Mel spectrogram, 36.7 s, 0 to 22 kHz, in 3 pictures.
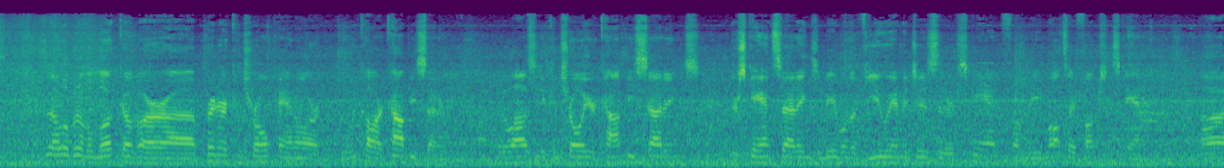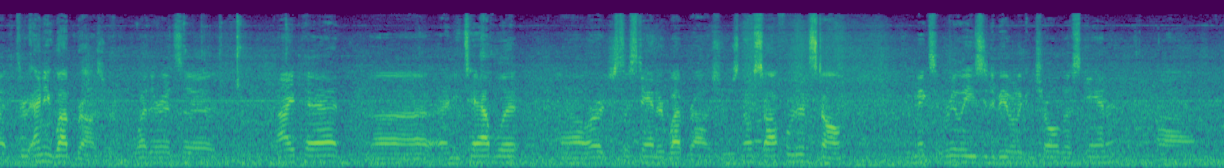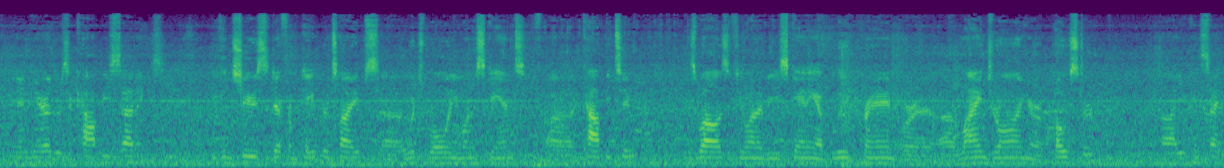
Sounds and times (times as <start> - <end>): Speech: 0.4 - 36.7.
